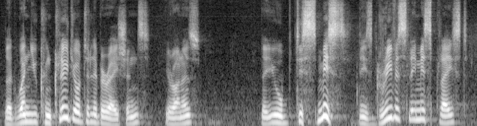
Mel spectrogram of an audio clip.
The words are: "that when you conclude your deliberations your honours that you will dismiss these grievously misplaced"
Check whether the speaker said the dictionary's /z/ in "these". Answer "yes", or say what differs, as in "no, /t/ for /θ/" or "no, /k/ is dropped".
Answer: yes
